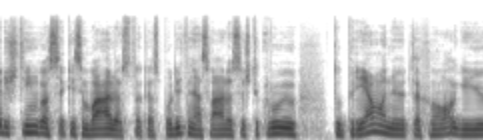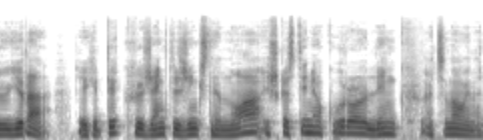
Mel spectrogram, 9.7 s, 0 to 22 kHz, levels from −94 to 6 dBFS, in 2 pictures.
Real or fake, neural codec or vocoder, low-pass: fake; codec, 44.1 kHz, 3.4 kbps, Pupu-Codec; 14.4 kHz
